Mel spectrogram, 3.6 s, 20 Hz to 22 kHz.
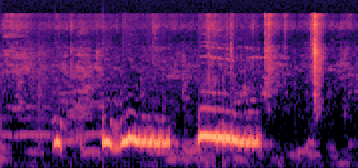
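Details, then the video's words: Spotted dove kept as a hunter's dove: a clipped introductory note, then two sustained, slightly falling hollow coos about a second apart, over quiet low background cooing. "শিকারী ঘুঘুর ডাক ২০২৩ /Dove birds sound effects /gugu pakir dak"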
